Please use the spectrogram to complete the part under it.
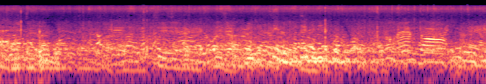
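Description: Rain patters on umbrellas.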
